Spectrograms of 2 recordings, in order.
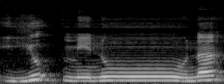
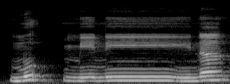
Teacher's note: میم کے ساتھ حمزہ ساکن ہے، تو میم جب اس کے ساتھ ملے گا تو جھٹکا لگے گا۔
